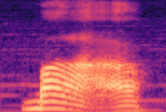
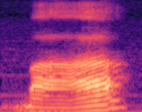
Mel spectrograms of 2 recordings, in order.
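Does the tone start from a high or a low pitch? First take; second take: high; low. First: The pitch starts high, falls, then rises. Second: The pitch starts low and curves gently upward. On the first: The speaker calls it wrong. "It is not ma" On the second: The speaker calls it right. "it's just like a C curve. It started from that uh, lower pitch"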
